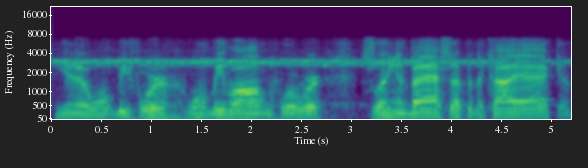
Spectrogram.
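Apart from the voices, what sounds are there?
spring peeper frogs calling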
